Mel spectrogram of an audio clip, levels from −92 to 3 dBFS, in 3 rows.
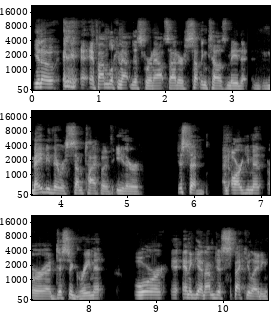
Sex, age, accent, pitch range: male, 30-49, American, 115-135 Hz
